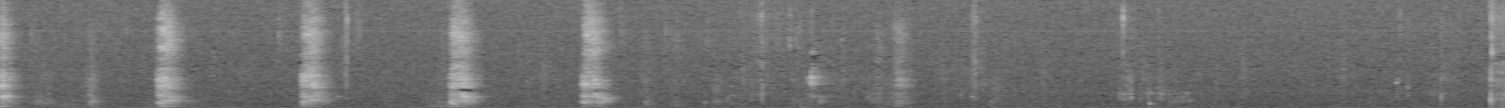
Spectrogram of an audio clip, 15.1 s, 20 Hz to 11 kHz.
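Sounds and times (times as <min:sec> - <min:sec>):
dog coughing: 0:00.0 - 0:00.3, 0:01.5 - 0:02.0, 0:03.0 - 0:03.4, 0:04.3 - 0:04.9, 0:05.8 - 0:06.3, 0:08.1 - 0:09.2.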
